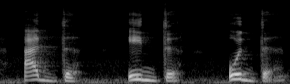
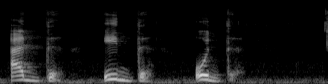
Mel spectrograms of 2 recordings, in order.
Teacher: ज़बान की नोक और ऊपर के दांतों की जड़ से अदा होता है, यानी टिप ऑफ द टंग को हम जो हमारे सामने के जो ऊपर के 2 दांत हैं उसकी जड़ यानी जो मसूड़ों के करीब जो हिस्सा होता है ना दांत का, वहाँ टच करते हैं और दाल दाल दाल की अदायगी होती है।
